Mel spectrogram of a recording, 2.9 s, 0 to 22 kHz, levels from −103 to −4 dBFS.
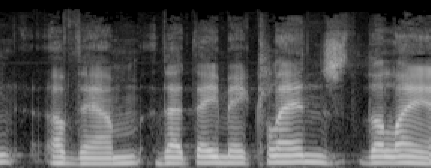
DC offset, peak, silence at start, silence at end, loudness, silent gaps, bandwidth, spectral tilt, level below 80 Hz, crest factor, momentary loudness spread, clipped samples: under 0.1%; -10 dBFS; 0 s; 0 s; -29 LUFS; none; 15.5 kHz; -5.5 dB/octave; -72 dBFS; 18 dB; 6 LU; under 0.1%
